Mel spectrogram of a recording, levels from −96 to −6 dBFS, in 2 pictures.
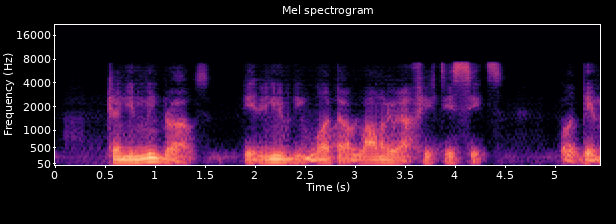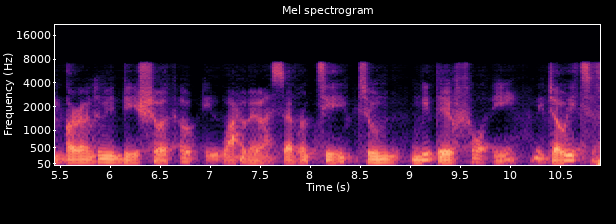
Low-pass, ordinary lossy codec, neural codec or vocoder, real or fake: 7.2 kHz; none; codec, 16 kHz, 0.5 kbps, FreqCodec, larger model; fake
